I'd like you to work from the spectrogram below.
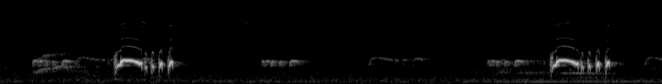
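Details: Local zebra dove singing two complete phrases about four seconds apart, each a soft lead-in coo, then a loud arched note and rapid rolling pulses, with quiet short coos in between.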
